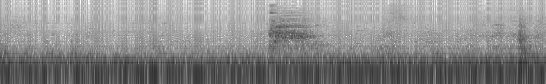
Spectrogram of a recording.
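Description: Sagano sightseeing train carriage running along the track: a loud, steady low rumble of the wheels on the rails, heard from inside the car. A brief higher sound cuts in about two seconds in.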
